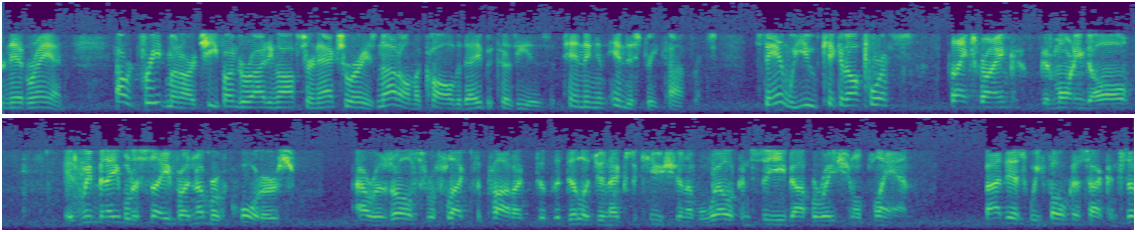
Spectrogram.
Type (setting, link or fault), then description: link, phone line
